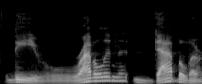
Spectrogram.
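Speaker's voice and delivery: low radio announcer voice, on-air host delivery. Saying the show's tongue-twister name again after stumbling on it: radio voice. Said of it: "I've gotta do that in a radio voice every time".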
